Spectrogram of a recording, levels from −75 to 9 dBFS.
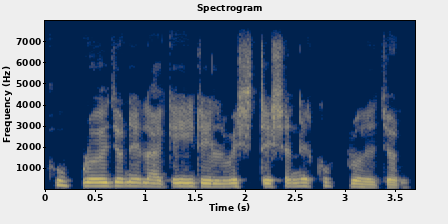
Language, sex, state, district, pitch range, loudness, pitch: Bengali, female, West Bengal, Kolkata, 140-165 Hz, -15 LUFS, 155 Hz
